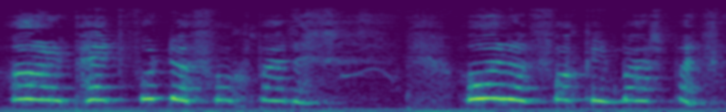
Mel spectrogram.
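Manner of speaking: very high, squeaky Geordie; absurdly high-pitched Geordie, breaking into laughter. Acted. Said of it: "then you got your shell calls".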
